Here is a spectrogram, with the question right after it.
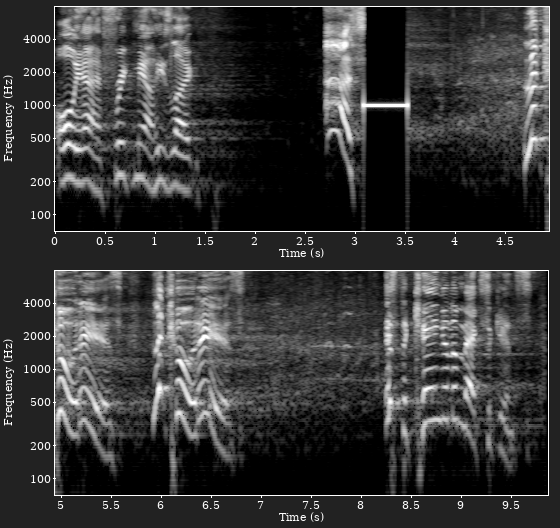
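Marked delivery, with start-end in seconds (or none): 2.7-9.8 high, excited greeting; a star delighted to spot a friend; Chris Rock impression.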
